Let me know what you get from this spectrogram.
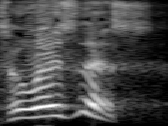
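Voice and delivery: loud demand to the caller; suspicious challenge. Retold or imitated. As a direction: challenge an unknown caller loudly. Acted phone answer, wary stranger.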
